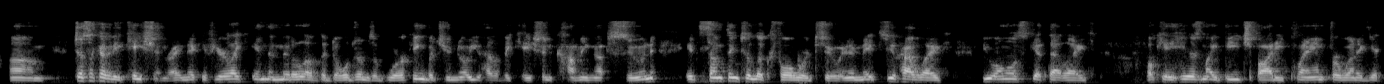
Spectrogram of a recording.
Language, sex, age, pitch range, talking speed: English, male, 30-49, 105-130 Hz, 240 wpm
